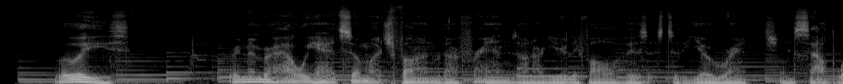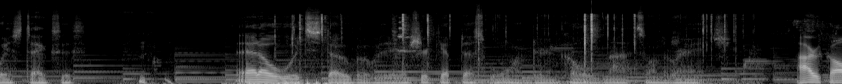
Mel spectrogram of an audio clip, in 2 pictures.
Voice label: Southern english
